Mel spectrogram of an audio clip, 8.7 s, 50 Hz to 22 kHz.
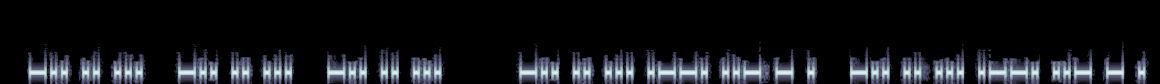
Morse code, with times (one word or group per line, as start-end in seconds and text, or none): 0.2-1.1 DIS
1.3-2.2 DIS
2.5-3.3 DIS
3.9-6.1 DISPUTE
6.4-8.6 DISPUTE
